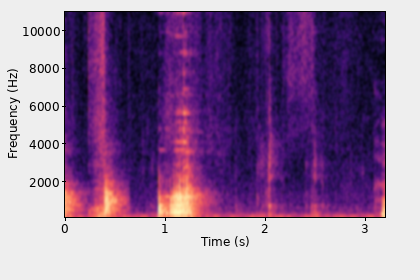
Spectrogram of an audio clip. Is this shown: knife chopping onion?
yes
